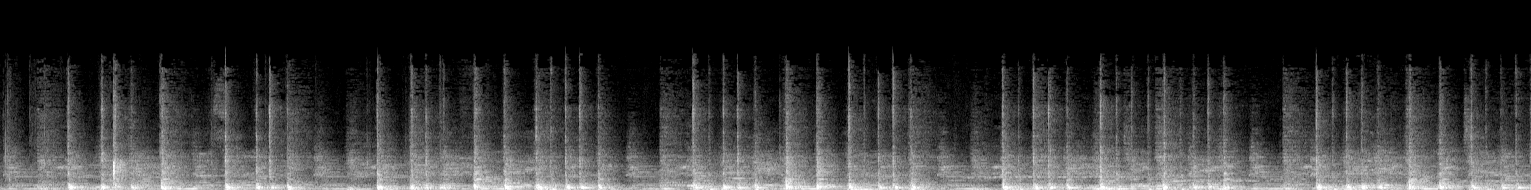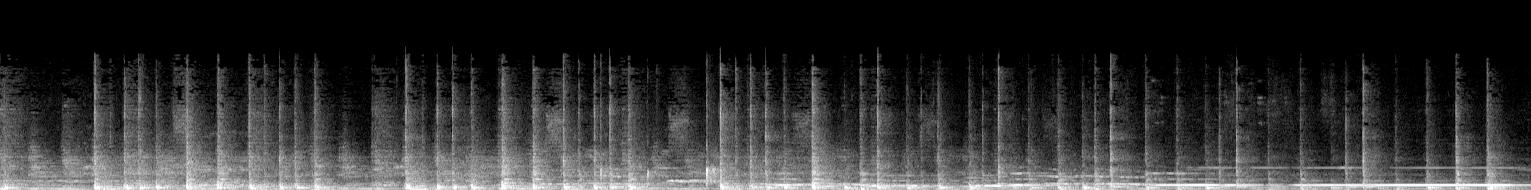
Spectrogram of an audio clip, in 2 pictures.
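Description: Mridangam played solo in fast, dense rhythmic patterns, the strokes ringing at the drum's steady tuned pitch. In the last several seconds a sustained melodic tone that glides in pitch and then holds joins over the drumming.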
